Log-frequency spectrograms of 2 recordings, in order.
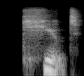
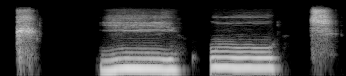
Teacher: Many people will think that's 3 phonemes, but it's in fact 4. It has that glide yi in there. And when I say it's a hidden glide, that's because we don't use the letter Y to represent it.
